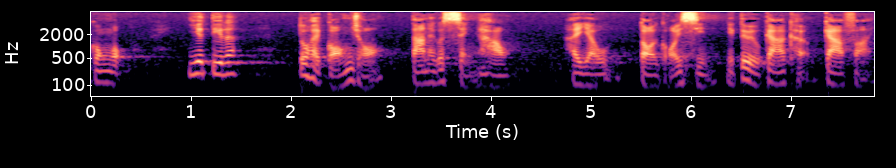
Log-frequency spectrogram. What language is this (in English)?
Cantonese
